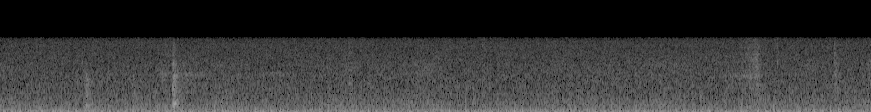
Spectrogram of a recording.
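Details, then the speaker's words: Abdominal auscultation of an adult male in a nursing physical-assessment demonstration, all four quadrants: bowel sounds active in all four quadrants, neither hyperactive nor hypoactive, normal bowel sounds. "and his um bowel sounds were active times four um they weren't hyperactive they weren't um hypoactive"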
